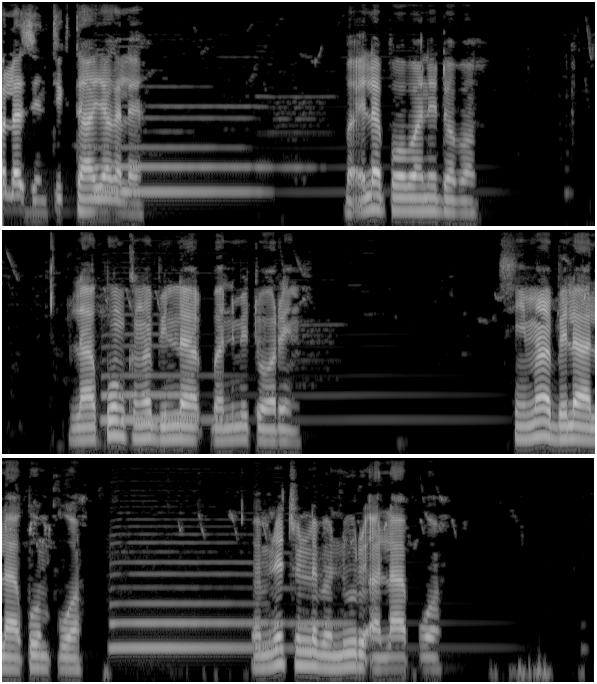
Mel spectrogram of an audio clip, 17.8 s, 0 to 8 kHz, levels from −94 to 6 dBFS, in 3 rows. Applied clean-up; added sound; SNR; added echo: classical method spectral subtraction.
